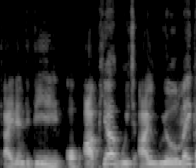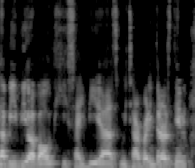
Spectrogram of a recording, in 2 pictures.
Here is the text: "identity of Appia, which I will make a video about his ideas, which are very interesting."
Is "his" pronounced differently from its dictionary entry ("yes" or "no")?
yes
